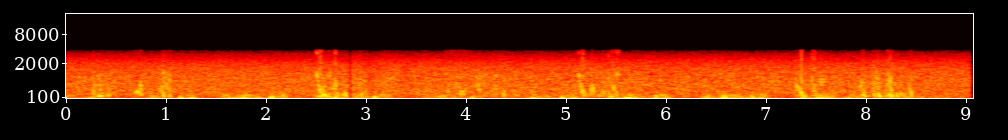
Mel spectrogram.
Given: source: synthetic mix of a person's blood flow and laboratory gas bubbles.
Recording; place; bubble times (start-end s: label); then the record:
Doppler ultrasound of blood flow; precordium
0.27-0.55 s: bubbles
0.70-0.84 s: bubbles
0.94-1.13 s: bubbles
2.52-2.89 s: bubbles
2.96-3.06 s: bubbles
3.82-4.56 s: bubbles
5.15-5.64 s: bubbles
7.30-7.64 s: bubbles
7.94-8.54 s: bubbles
9.06-9.08 s: bubbles
From the record:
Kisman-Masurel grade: 232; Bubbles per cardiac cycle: several, 3 to 8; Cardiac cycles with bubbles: 50 to 99%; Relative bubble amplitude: moderate (0.250 to 0.450); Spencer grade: 3 (all of the cardiac periods contain showers or single bubble signals, but not dominating or overriding the cardiac motion signals); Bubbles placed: anywhere in the cardiac cycle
